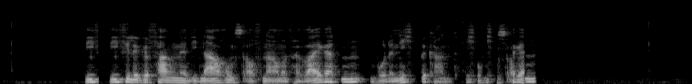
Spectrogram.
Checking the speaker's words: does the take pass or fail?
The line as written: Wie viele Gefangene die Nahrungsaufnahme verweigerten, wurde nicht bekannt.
fail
